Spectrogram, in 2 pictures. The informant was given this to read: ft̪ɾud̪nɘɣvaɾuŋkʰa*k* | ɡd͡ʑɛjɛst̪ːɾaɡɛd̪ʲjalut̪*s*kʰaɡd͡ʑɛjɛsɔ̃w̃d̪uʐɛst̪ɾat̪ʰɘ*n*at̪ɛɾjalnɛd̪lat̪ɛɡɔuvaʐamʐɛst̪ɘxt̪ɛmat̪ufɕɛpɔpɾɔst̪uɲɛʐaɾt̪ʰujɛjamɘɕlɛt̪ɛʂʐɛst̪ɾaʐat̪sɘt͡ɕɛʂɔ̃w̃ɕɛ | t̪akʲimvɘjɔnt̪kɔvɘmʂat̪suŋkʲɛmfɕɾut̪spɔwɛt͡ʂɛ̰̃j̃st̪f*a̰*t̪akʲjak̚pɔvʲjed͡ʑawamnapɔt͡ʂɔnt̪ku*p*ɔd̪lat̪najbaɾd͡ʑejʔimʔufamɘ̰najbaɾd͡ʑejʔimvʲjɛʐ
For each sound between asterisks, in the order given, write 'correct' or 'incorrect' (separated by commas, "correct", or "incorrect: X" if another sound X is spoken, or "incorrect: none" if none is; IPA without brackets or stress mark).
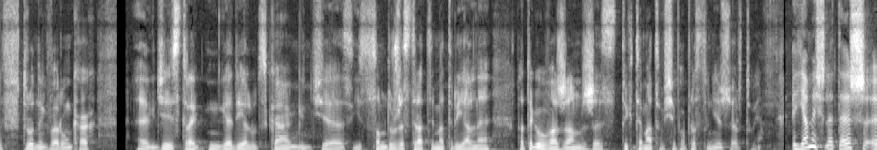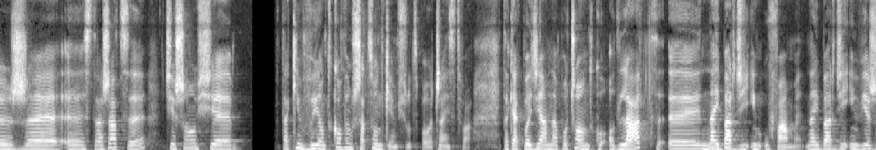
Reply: incorrect: x, correct, incorrect: m, correct, incorrect: ʔ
